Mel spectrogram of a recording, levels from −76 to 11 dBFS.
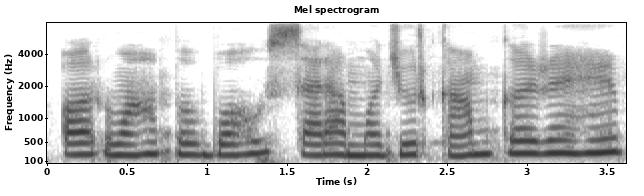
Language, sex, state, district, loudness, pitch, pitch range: Hindi, female, Bihar, Patna, -14 LUFS, 235 Hz, 225-260 Hz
